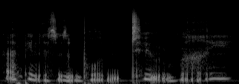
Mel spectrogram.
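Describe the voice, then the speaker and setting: Sly male cookie jester played by a performer, ASMR roleplay, husky breathy whisper, gravelly fry, lively swooping pitch, teasing and dismissive. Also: moderate pace. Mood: sarcastic. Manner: dismissive, teasing, evasive, with sighs and laughs. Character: sarcastic mischievous male cookie jester, scheming.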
